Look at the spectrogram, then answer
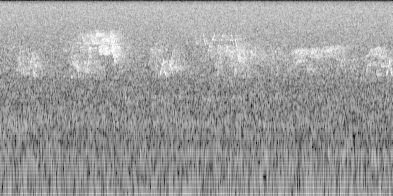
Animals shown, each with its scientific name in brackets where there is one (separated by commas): Black-throated Blue Warbler (Setophaga caerulescens), Red-eyed Vireo (Vireo olivaceus), Chestnut-sided Warbler (Setophaga pensylvanica)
